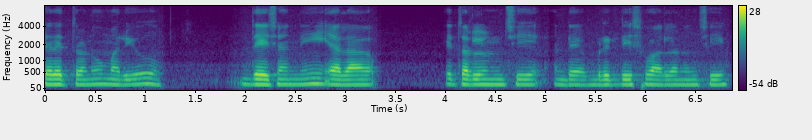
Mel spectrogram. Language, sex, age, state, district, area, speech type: Telugu, male, 60+, Andhra Pradesh, East Godavari, rural, spontaneous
